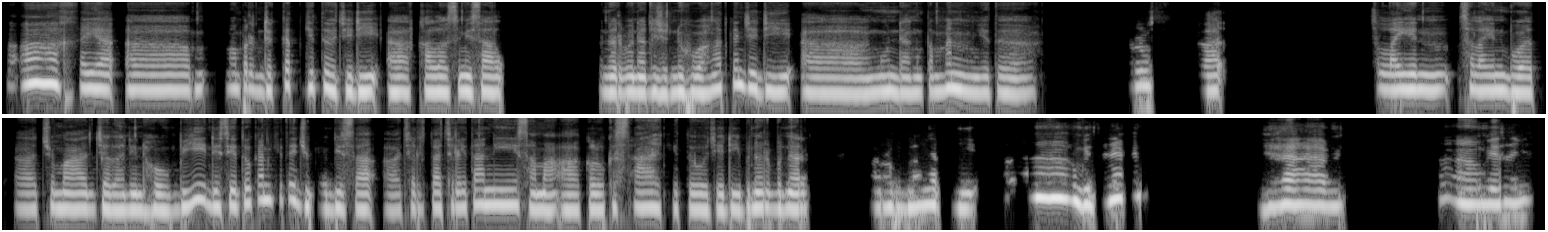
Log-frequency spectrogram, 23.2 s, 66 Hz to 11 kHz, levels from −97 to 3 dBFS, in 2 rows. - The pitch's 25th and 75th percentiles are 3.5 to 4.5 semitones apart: No, average, 2.9 semitones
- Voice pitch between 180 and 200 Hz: Yes, high, 190 Hz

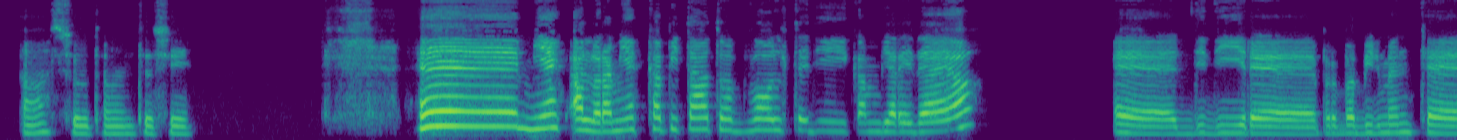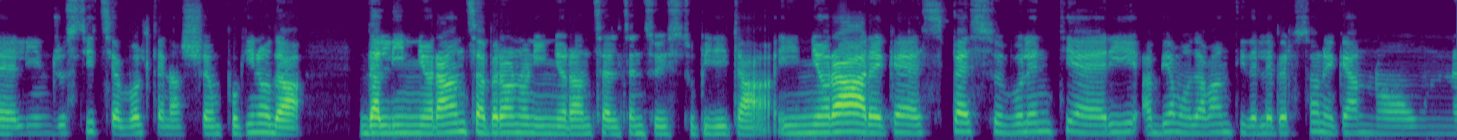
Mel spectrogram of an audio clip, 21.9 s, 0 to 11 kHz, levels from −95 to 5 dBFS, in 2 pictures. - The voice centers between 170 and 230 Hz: Yes, high, 190 Hz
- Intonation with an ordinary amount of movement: Yes, average, 3.5 semitones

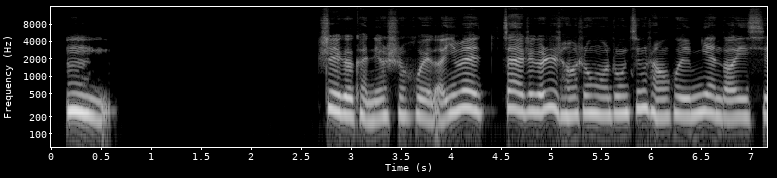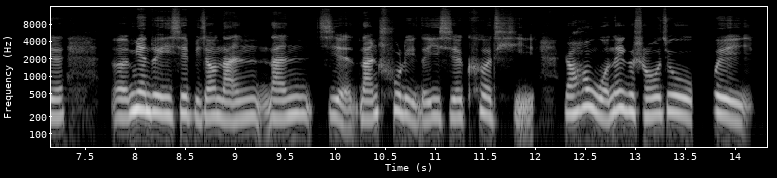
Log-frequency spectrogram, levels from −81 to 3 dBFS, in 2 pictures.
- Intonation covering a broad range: No, average, 3.2 semitones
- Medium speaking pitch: No, high, 215 Hz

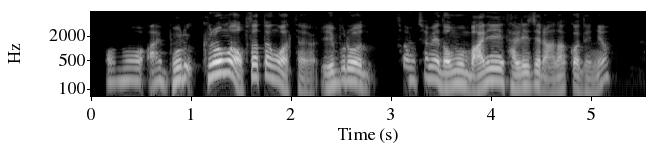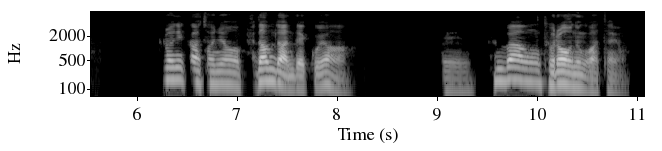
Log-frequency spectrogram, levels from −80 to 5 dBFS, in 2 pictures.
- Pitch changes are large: Yes, wide, 6.4 semitones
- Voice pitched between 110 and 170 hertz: Yes, low, 135 Hz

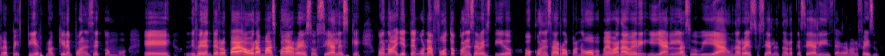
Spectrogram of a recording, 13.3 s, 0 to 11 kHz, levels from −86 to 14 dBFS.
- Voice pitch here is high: Yes, high, 220 Hz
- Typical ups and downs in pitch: Yes, average, 3.6 semitones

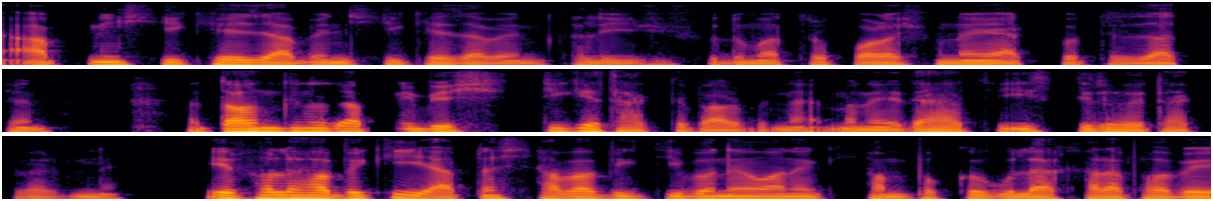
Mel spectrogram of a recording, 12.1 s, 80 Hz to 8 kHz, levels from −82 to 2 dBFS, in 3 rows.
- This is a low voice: Yes, low, 105 Hz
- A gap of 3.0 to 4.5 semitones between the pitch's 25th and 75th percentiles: No, narrow, 2.5 semitones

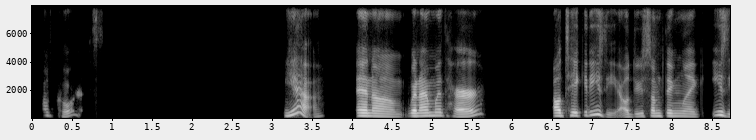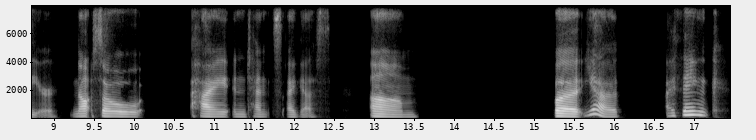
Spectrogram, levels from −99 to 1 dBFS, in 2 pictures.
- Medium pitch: Yes, medium, 170 Hz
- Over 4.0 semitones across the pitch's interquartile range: Yes, average, 4.4 semitones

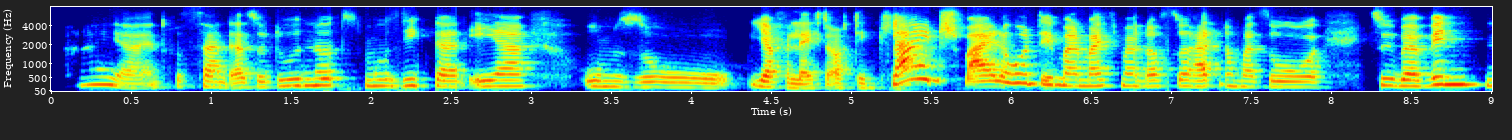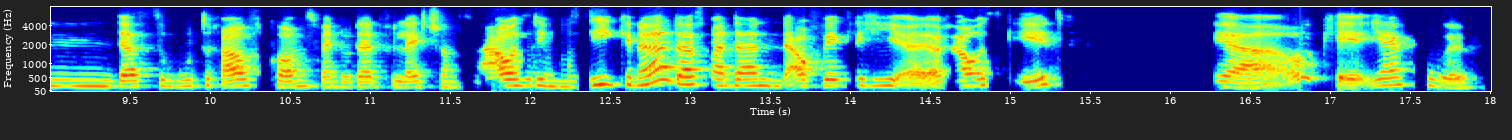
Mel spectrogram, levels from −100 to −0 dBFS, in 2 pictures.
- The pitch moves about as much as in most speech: Yes, average, 3.3 semitones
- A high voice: Yes, high, 210 Hz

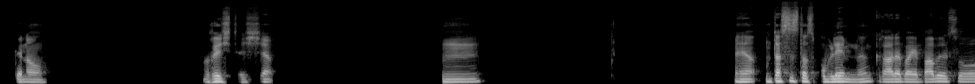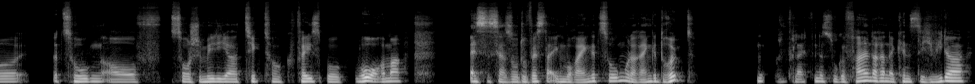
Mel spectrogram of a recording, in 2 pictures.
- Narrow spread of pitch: Yes, narrow, 2.3 semitones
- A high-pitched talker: No, low, 130 Hz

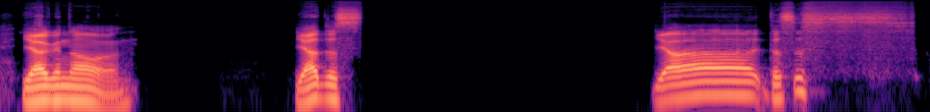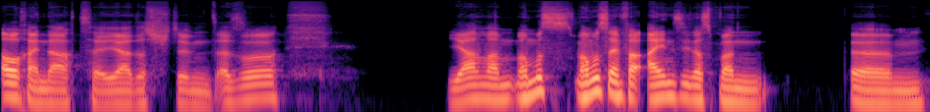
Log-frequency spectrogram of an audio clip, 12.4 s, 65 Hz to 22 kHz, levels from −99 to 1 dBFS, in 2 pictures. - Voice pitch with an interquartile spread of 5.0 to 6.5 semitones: Yes, average, 5.3 semitones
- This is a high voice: No, low, 130 Hz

